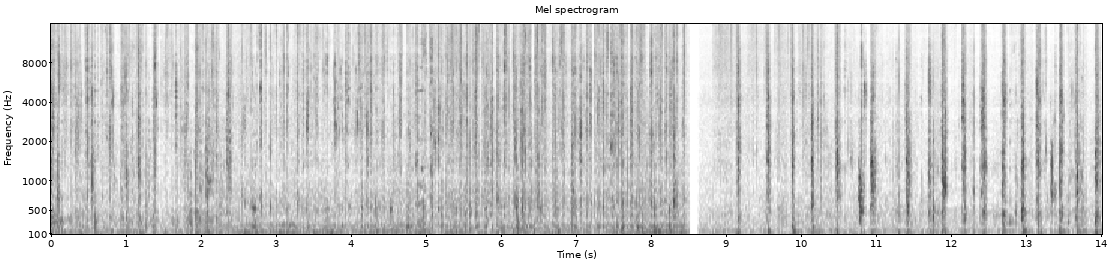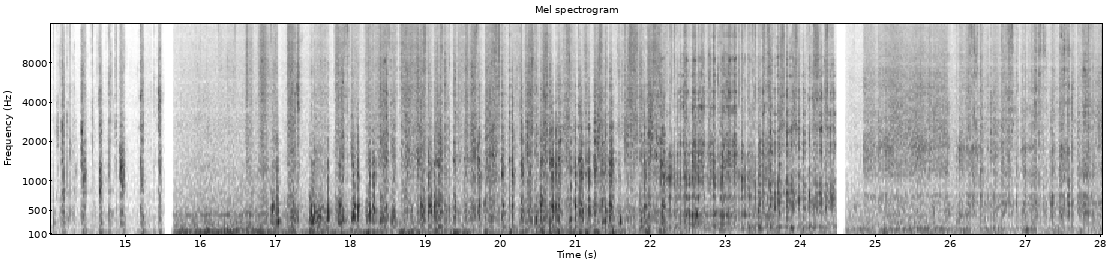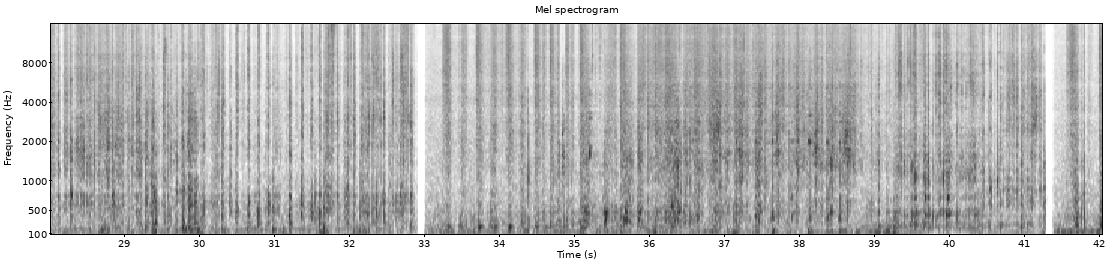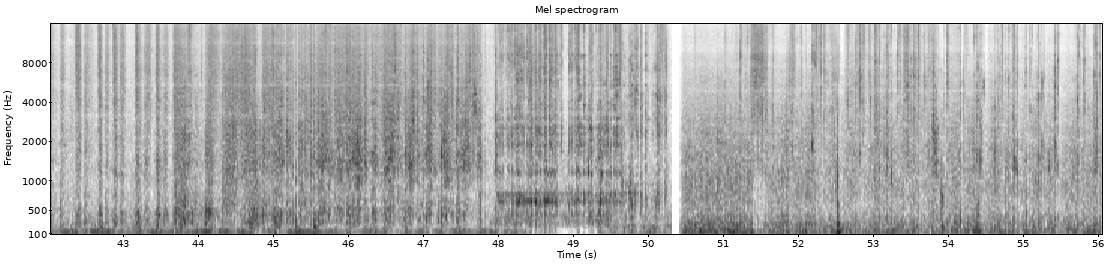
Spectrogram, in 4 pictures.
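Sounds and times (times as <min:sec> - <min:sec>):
slime crackling and popping: 0:51.2 - 0:56.0.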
